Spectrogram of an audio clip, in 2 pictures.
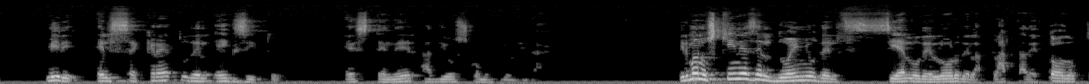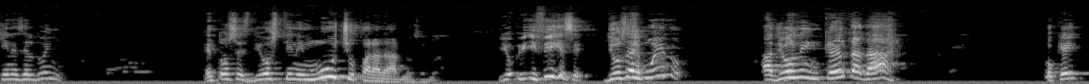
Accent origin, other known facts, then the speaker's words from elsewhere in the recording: Brazil; Él vivió de misionero, misionero en 10 años en Brasil. 10 años fue misionero en mi país.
